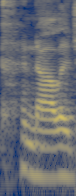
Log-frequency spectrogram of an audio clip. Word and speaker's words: knowledge: about to drop some knowledge on you canal canola CH knowledge that's a silent K our language is pretty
